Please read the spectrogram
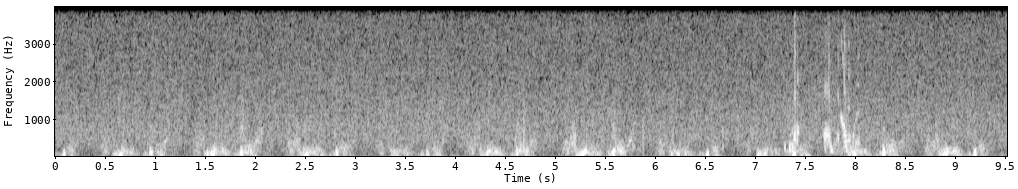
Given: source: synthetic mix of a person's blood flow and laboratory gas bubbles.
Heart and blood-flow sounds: Doppler ultrasound of blood flow; precordium
7.26-7.46 s: bubbles
7.66-8.07 s: bubbles
From the record:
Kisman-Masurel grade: 213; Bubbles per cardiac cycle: several, 3 to 8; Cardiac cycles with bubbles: 1 to 10%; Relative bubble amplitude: loud (0.450 to 0.775); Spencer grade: 1 (occasional bubble signal discernible with the cardiac motion signal, with majority of cardiac periods free of bubbles); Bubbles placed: anywhere in the cardiac cycle

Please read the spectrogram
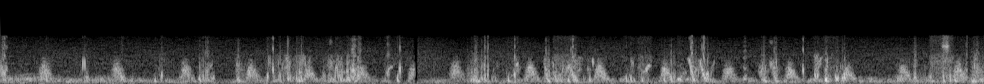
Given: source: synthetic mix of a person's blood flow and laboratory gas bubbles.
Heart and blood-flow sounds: Doppler ultrasound of blood flow; subclavian vein
0.00-0.10 s: bubbles
0.43-0.53 s: bubbles
0.79-0.91 s: bubbles
1.17-1.27 s: bubbles
1.51-1.67 s: bubbles
1.97-2.16 s: bubbles
2.34-2.50 s: bubbles
2.65-3.11 s: bubbles
3.21-3.63 s: bubbles
3.84-4.04 s: bubbles
4.55-5.00 s: bubbles
5.05-5.21 s: bubbles
5.41-5.99 s: bubbles
6.22-6.53 s: bubbles
6.60-7.19 s: bubbles
7.42-7.50 s: bubbles
7.56-7.82 s: bubbles
7.99-8.08 s: bubbles
8.12-8.50 s: bubbles
8.94-9.85 s: bubbles
From the record:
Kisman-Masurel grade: 243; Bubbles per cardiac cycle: several, 3 to 8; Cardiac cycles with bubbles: 100%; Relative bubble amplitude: loud (0.450 to 0.775); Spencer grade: 3 (all of the cardiac periods contain showers or single bubble signals, but not dominating or overriding the cardiac motion signals); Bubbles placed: anywhere in the cardiac cycle

